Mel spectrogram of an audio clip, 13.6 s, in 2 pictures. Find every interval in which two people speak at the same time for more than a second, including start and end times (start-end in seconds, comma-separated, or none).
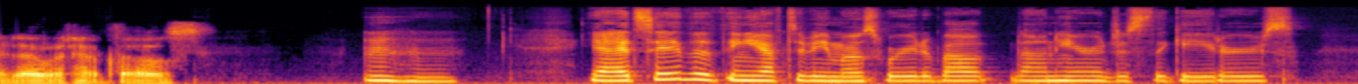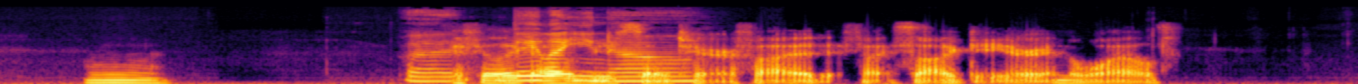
9.1-10.3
